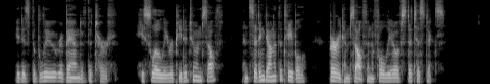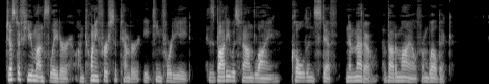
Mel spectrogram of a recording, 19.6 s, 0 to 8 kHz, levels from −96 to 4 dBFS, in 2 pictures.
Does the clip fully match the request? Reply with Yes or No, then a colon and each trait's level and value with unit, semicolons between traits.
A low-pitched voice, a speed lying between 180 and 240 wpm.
No: low, 130 Hz; average, 155 wpm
